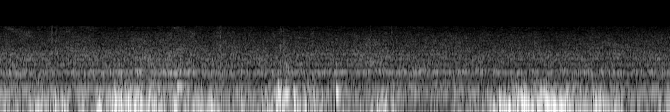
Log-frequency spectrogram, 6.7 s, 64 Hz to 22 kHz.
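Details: Steady droning hum of honey bees around the first hives of a beekeeping yard in 1994, with low rumbling surges that rise and fall every second or two.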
